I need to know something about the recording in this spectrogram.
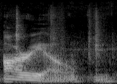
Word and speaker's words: Ariel: to do still a point my beloved Archangel Ariel correct pronunciation beloved Archangel of nature Archangel of lions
